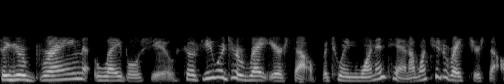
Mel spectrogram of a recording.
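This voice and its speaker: Talking at a fairly quick pace, a woman uses an animated tone, a fairly high pitch and very wide pitch swings. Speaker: network marketing team leader. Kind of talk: motivational talk to team via video call. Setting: video call. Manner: fast.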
